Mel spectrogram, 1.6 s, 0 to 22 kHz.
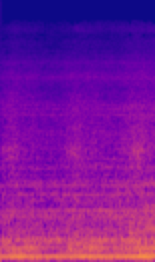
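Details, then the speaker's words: Electrolux washer-dryer in manufacturer test mode, drying step: dryer fan, a DC 300 V five-wire motor, runs with a steady low hum and even airy rush, no rubbing or ticking, normal. "chúng ta sẽ test được là cái động cơ thì cái con này nó sử dụng cái mô tơ quạt sấy Nó là một cái loại động cơ DC 300v 5 dây"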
